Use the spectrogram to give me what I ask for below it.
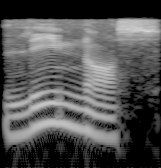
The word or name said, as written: Limnos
